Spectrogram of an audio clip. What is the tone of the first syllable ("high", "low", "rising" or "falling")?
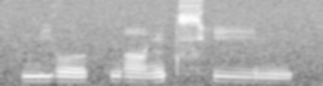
rising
